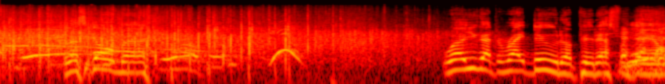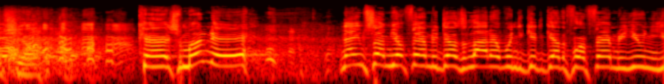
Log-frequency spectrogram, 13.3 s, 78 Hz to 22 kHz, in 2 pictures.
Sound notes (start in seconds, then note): 1.6 cheering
